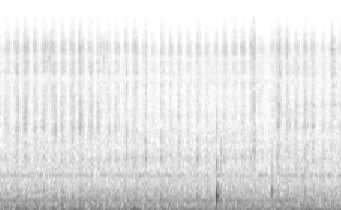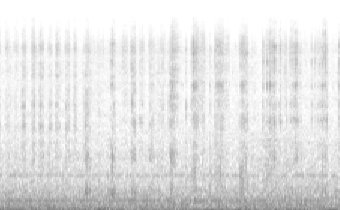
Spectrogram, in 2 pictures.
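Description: Long fingernails scratch and rub along the edge of a solid green bar of soap held in the hand. The result is a fast, continuous run of dry, raspy strokes with short, clipped ends and a heavy low-end rumble underneath.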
